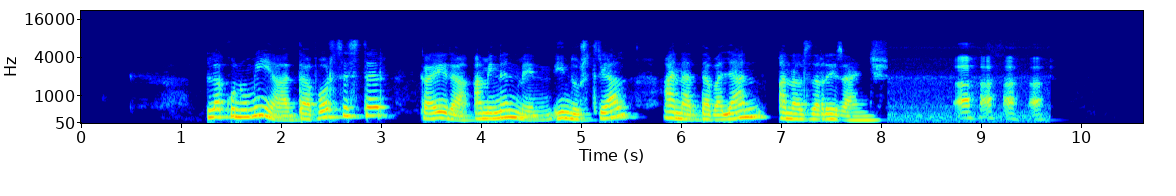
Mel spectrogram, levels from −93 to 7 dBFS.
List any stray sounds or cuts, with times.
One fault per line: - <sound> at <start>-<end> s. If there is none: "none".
- laugh at 8.7-9.7 s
